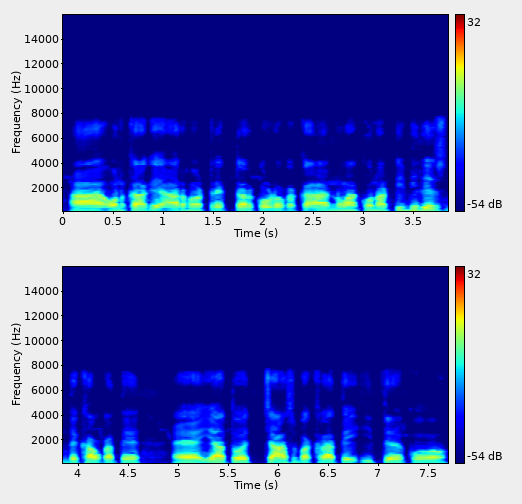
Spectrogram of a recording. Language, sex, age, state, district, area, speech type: Santali, male, 30-45, Jharkhand, East Singhbhum, rural, spontaneous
